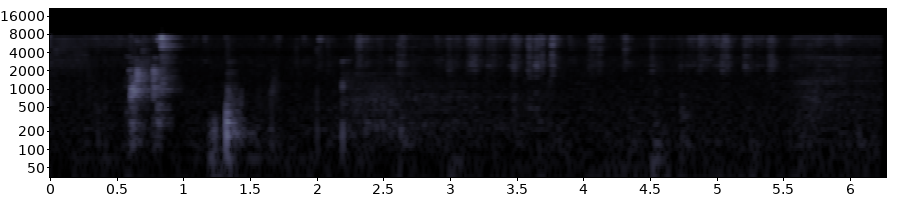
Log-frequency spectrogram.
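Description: Faint scratching and rubbing of a watercolour brush working paint in a plastic palette well, in many small quick strokes. A few louder knocks or scrapes come in the first second and a half.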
